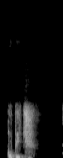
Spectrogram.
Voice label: "Kupič", nářečí Po našimu; Koupit

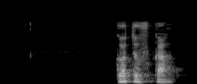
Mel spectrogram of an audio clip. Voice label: "Gotóvka", nářečí Po našimu; Hotovost

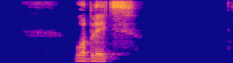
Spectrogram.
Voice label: "Łoblyc", nářečí Po našimu; Obléct

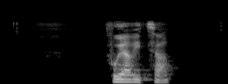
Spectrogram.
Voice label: "Fujavica", nářečí Po našimu; Vánice

